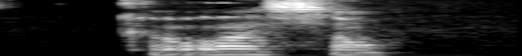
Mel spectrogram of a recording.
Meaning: inflection of croître: 1. first-person plural present indicative 2. first-person plural imperative
- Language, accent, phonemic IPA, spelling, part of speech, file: French, Canada, /kʁwa.sɔ̃/, croissons, verb, LL-Q150 (fra)-croissons.wav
